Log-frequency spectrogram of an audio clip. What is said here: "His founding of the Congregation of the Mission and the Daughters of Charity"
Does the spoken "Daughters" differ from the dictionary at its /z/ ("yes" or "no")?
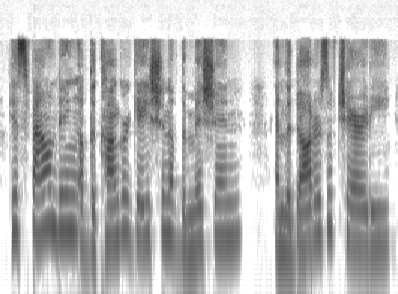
no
